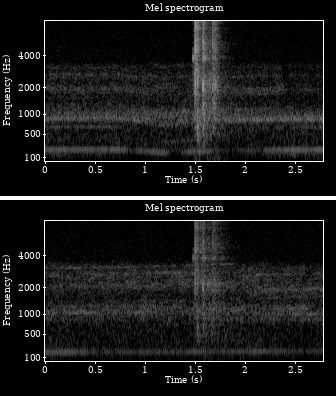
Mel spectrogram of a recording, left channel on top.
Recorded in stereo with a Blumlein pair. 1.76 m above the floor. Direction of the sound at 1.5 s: 60° left.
